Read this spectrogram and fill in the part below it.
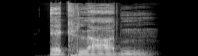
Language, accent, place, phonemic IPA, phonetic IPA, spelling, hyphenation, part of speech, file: German, Germany, Berlin, /ˈɛkˌlaːdən/, [ˈɛkˌlaːdn̩], Eckladen, Eck‧la‧den, noun, De-Eckladen.ogg
- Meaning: corner shop, convenience store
